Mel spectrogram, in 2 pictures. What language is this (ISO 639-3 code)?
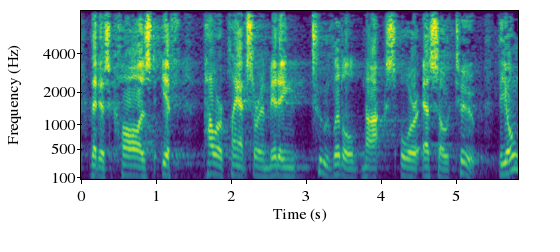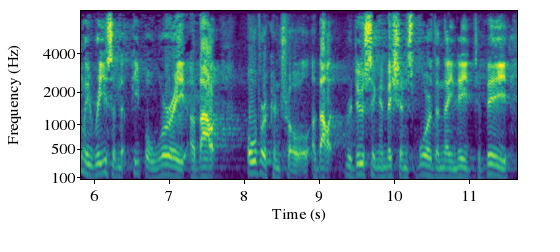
eng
